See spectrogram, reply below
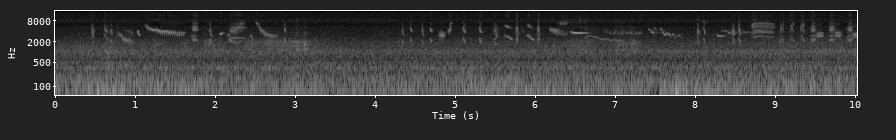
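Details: A Common linnet singing on a dune gives a fast, varied twitter of short chirps, trills and quick up-and-down whistles, over a steady low rumble of wind or surf.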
